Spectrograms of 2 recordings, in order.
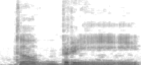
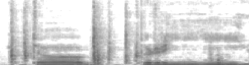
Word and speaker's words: dobrý: Dobrý den. That's good day. Dobrý, long. The acute accent, we call it, the one that goes upward and rightward, shows a long vowel in Czech.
